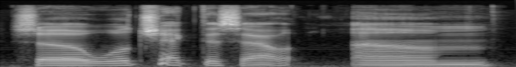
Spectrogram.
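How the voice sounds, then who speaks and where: An American man in his thirties hosting a casual software screencast tutorial in an informal, chatty way, close to a desk mic. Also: on the low side, slow pace, clean tone, no echo. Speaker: tutorial host. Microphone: close desk microphone.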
